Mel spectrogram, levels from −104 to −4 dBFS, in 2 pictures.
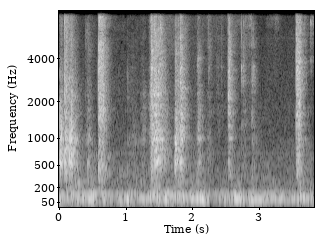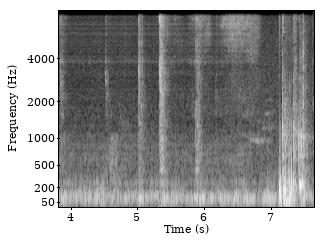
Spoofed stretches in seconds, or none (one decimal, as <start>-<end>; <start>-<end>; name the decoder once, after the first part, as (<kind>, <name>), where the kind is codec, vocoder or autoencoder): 3.6-6.7 (vocoder, HiFi-GAN)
